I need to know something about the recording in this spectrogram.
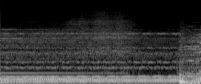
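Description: Organ holding one steady chord as instrumental backing in a gap between sung lines, with a change of chord just before the end.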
